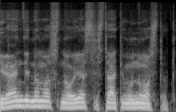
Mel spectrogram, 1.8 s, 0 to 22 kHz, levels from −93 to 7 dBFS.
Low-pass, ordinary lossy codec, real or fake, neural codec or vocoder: 19.8 kHz; Opus, 24 kbps; fake; vocoder, 48 kHz, 128 mel bands, Vocos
